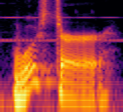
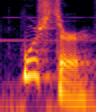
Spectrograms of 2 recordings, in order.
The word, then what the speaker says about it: Worcester: Y que se pronuncia Worcester. Worcester. Fijaos, de Worcester, pues pasamos a Worcester. Así que ya para de decir, no digas Worcester, que es como yo lo hubiera dicho, y se dice Worcester.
